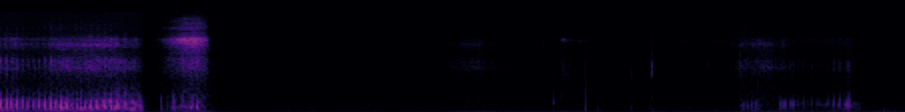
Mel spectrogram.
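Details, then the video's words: French Bulldog asleep, giving a loud rasping snore at the start, then a second short harsh breath, followed by quiet soft breathing with small clicks and a faint later snore. "French bulldog sleep"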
